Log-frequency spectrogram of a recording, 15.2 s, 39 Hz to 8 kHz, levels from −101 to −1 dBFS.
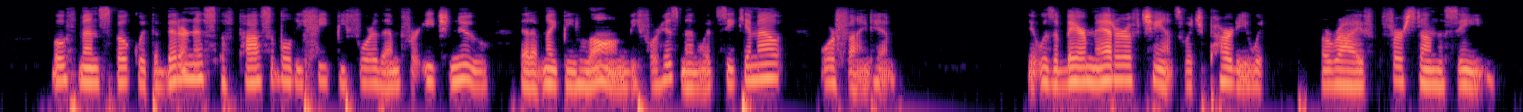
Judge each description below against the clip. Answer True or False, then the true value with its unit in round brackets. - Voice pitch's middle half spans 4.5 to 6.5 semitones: False (2.8 semitones)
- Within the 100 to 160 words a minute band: False (175 wpm)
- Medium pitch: True (155 Hz)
